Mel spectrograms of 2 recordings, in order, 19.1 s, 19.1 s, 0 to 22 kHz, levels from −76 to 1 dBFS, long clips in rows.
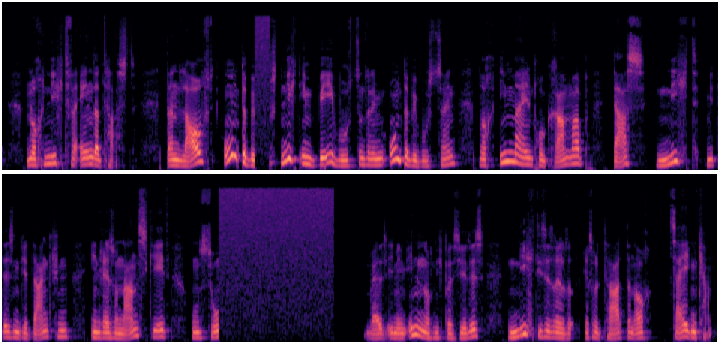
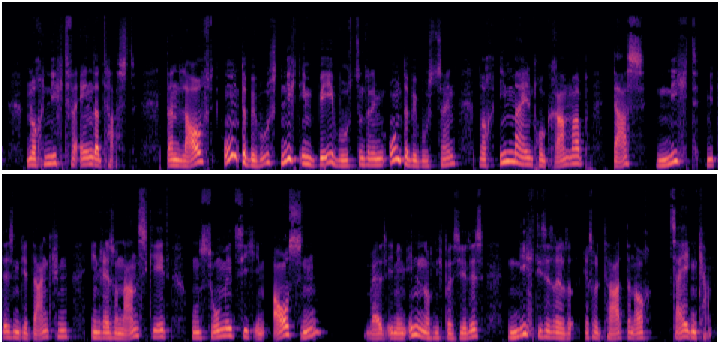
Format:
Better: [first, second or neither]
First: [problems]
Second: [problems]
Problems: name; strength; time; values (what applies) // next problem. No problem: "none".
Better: second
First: audio cutting out; filled with static; at 3.5 s and at 12 s for 1.5 s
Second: none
